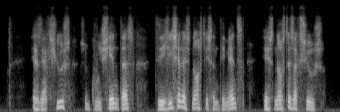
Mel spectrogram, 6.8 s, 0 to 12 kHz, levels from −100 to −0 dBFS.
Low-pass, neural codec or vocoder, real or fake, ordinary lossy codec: 7.2 kHz; codec, 16 kHz, 4 kbps, FunCodec, trained on LibriTTS, 50 frames a second; fake; Opus, 16 kbps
